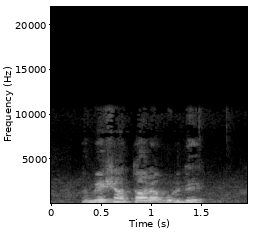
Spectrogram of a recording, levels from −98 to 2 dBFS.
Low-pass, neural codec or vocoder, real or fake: 10.8 kHz; none; real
